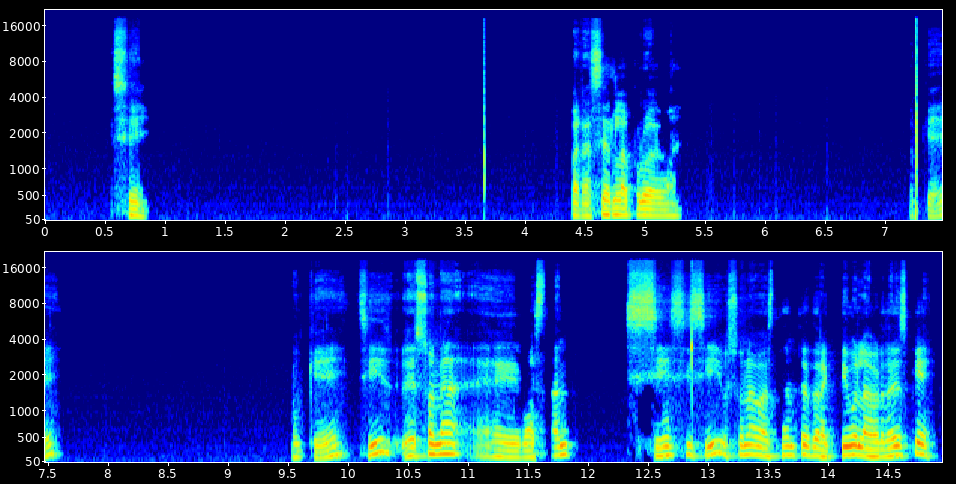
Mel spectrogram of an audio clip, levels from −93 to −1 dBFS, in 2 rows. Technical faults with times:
3.67 electrical switching spike
7.27 electrical switching spike
12.87 electrical switching spike

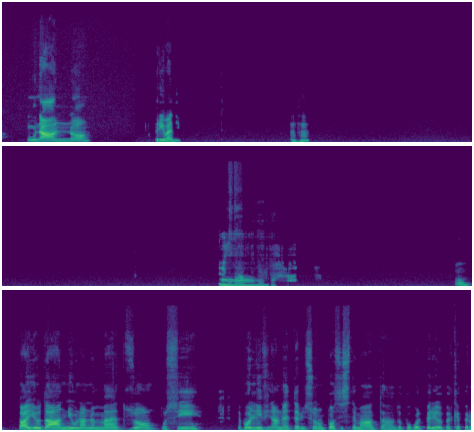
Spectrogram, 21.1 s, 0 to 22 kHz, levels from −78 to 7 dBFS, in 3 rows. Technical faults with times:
0.00-2.00 pre-emphasis left on

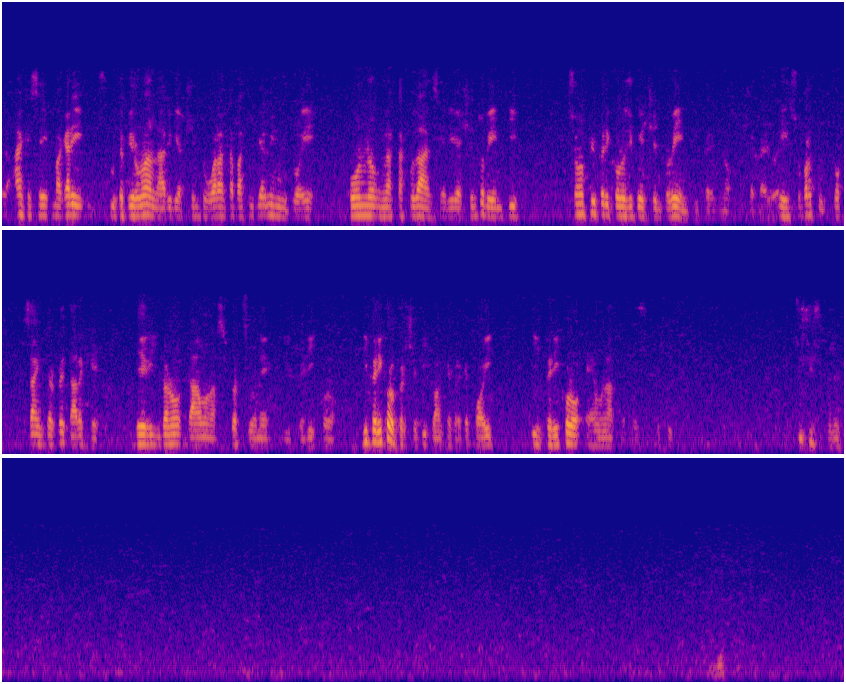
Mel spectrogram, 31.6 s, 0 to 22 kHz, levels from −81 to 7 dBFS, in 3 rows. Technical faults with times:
0.00-31.58 noise suppressor artifacts
0.00-6.46 speech cut by the noise suppressor
7.08-18.91 speech cut by the noise suppressor
20.46-21.02 speech cut by the noise suppressor
29.89-30.10 speech cut by the noise suppressor

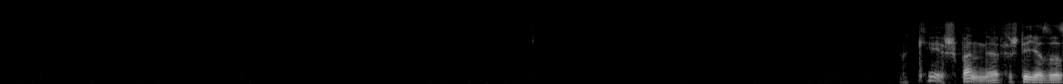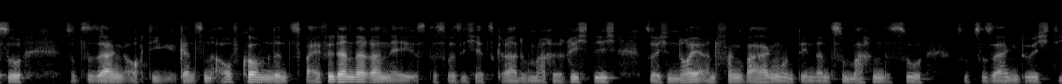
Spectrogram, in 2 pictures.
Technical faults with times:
none

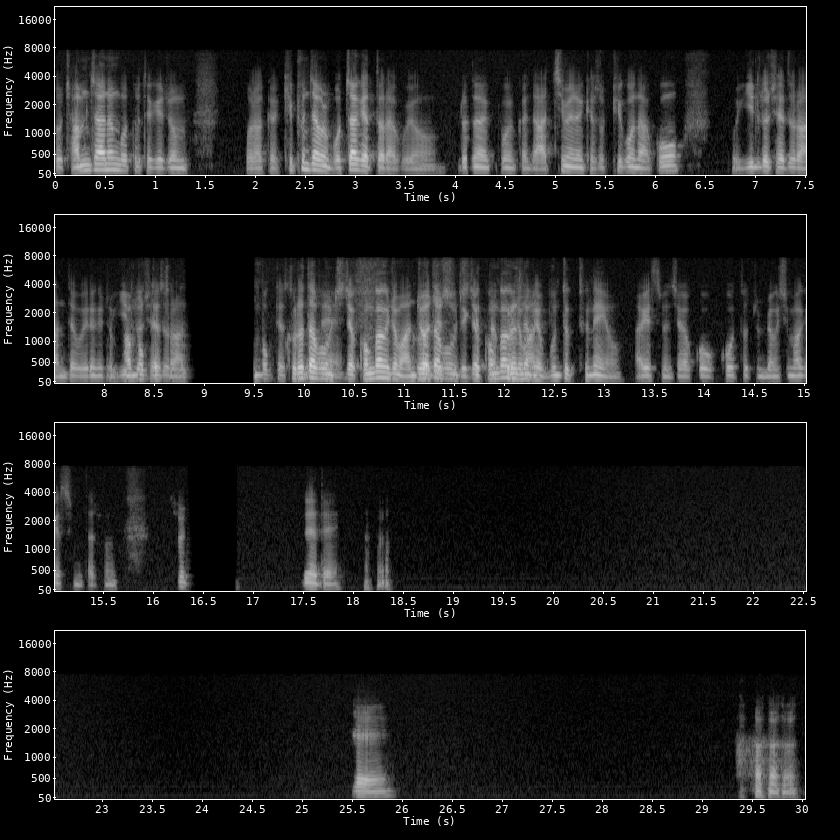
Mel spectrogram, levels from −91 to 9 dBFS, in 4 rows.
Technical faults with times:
8.02-12.37 doubled audio track
8.80-9.51 long network dropout
16.33-16.84 long network dropout

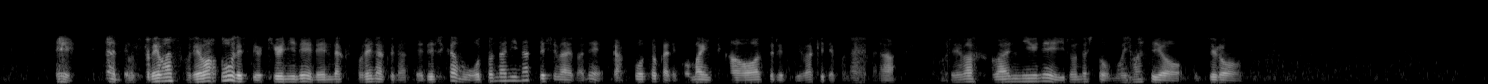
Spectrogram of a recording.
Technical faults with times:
0.00-14.88 overdone noise removal
0.00-14.88 G.729 codec
2.10-2.17 VoIP packet loss concealed by the speech codec
8.56-8.67 VoIP packet loss concealed by the speech codec
11.28-11.37 VoIP packet loss concealed by the speech codec

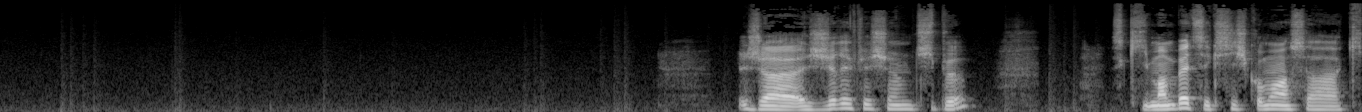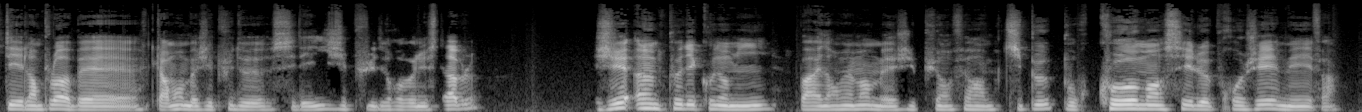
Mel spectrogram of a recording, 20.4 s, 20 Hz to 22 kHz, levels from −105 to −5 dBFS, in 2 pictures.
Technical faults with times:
none

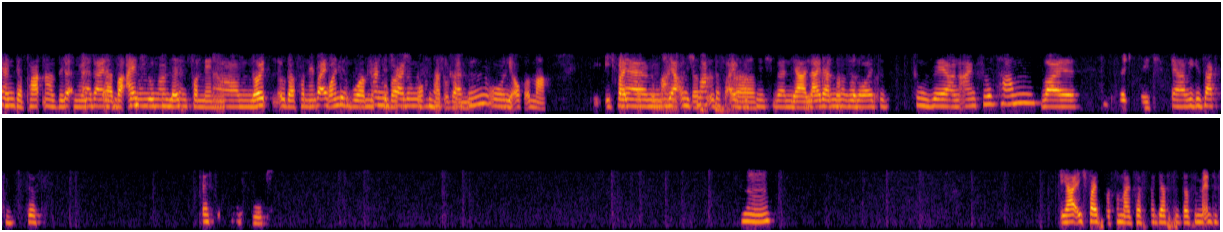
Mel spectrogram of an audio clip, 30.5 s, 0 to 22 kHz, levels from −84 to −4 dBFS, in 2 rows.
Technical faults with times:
0.00-30.46 G.729 codec

